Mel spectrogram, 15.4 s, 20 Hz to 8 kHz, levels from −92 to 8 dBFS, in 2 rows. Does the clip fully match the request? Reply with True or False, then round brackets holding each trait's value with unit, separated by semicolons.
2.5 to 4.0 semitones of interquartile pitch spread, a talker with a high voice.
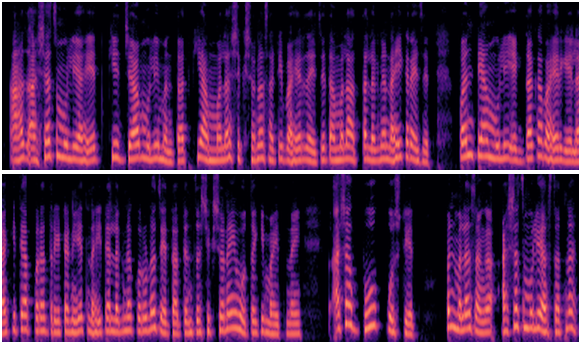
True (3.5 semitones; 220 Hz)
